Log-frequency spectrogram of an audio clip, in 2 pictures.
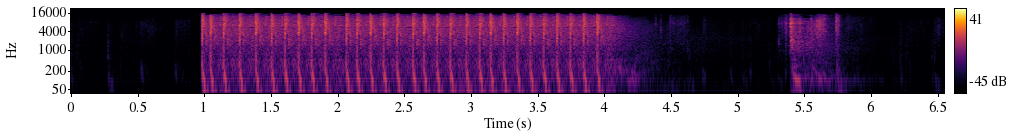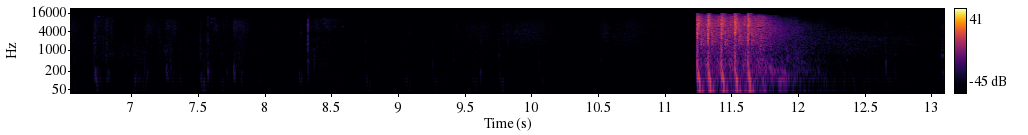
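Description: Rapid automatic gunfire bursts loudly nearby.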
